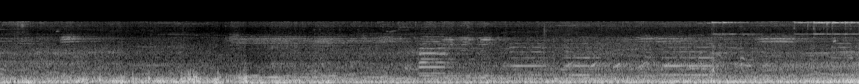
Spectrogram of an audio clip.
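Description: Dense city street traffic heard from a cycle rickshaw in the thick of it: a steady rumble of vehicles, with a horn honking about four seconds in and shorter toots and voices mixed in.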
